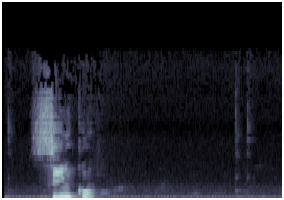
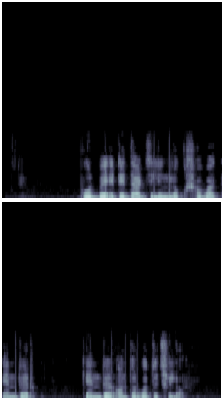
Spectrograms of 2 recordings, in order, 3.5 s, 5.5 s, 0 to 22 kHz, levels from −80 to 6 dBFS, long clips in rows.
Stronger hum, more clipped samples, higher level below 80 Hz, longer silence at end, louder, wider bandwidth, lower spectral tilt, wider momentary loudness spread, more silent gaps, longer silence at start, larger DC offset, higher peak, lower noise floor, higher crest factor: neither; neither; first, -52 dBFS vs -60 dBFS; first, 2.35 s vs 0.45 s; first, -16 LUFS vs -24 LUFS; first, 16 kHz vs 7.4 kHz; second, -4 dB/octave vs -6.5 dB/octave; first, 19 LU vs 9 LU; neither; second, 0.05 s vs 1 s; neither; first, 0 dBFS vs -6 dBFS; second, -45 dBFS vs -69 dBFS; about the same, 22 dB vs 20 dB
